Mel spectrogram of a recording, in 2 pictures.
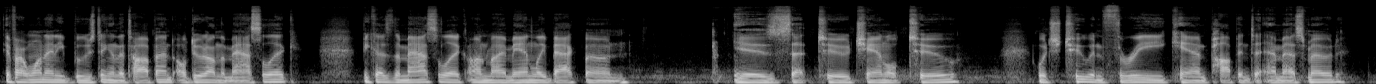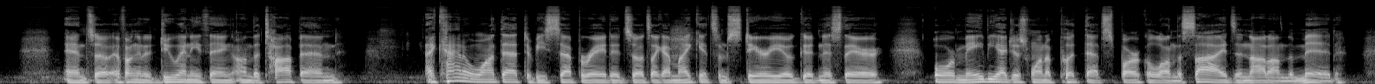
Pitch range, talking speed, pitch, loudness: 90-105 Hz, 175 wpm, 100 Hz, -18 LUFS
